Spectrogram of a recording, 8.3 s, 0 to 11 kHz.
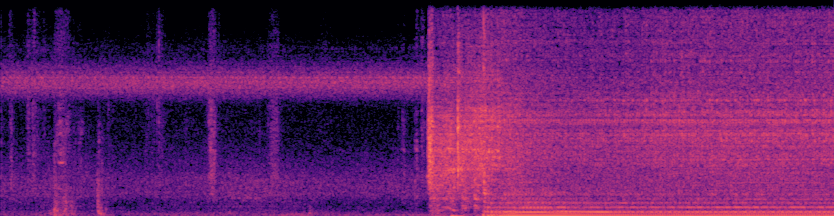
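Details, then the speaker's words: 2016 BMW 328i F30 after refitting the broken or missing clip on the active-sound exhaust flap actuator: brief crank, then a smooth, steady idle with no tinny exhaust rattle. Normal exhaust sound. "as you can see the exhaust sound is far less rattly i don't hear any coins or nothing at all in the exhaust"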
